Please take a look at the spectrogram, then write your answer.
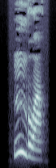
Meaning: dog
- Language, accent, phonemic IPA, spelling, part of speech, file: Swahili, Kenya, /ˈm̩.bʷɑ/, mbwa, noun, Sw-ke-mbwa.flac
